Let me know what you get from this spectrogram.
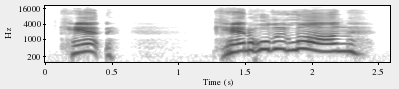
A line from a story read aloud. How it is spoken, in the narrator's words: gasps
